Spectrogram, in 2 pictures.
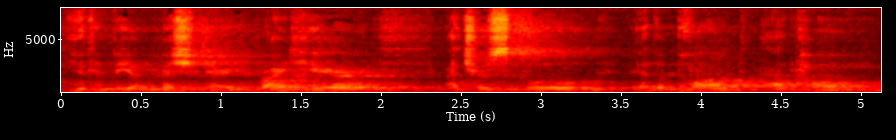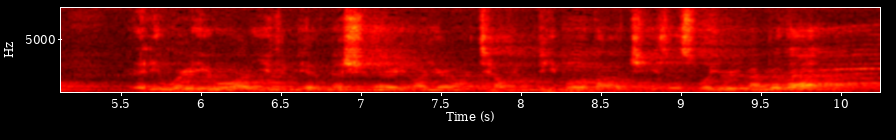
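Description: A man's voice: a little high, fairly even intonation, fairly quick, dark tone, slight background noise. A man giving a children's story in church, asking the kids questions as he talks. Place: large church sanctuary. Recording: echoey church hall from far off.

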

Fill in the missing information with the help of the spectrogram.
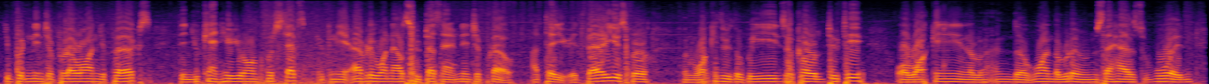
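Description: A man giving casual gameplay commentary, rambling and slipping in and out of a put-on odd accent. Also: fairly low pitch. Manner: rambling, with many fillers and restarts. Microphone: sensitive desk mic. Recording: game gunfire and artillery noise behind.

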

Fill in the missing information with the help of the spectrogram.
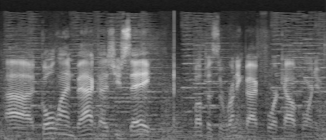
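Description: A man's voice: fairly low pitch, brisk, loud music behind the voice. A young American man giving live football analysis as a color commentator.

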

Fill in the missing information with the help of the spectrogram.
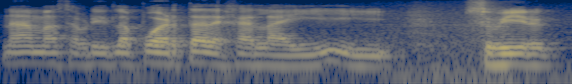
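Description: Man telling a comic story, quick and bright. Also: medium pitch, fairly even intonation. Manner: rapid, self-correcting, exaggerated storytelling. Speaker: vlogger.

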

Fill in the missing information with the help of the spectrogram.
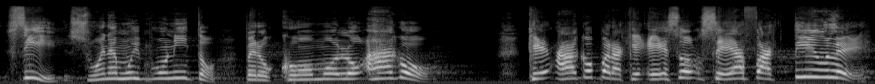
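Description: A man's voice: very high voice, sharp tone. A man preaching a sermon as pastor, calling on the congregation to repeat lines after him. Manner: preaching with call-and-response to the congregation. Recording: long hall reverb.

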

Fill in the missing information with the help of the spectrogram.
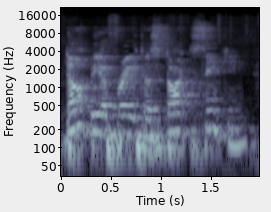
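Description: Preaching and leading prayer in a church sanctuary, a young Southern US man sounds a little high and expressive at normal speed, using rhythmic call-and-response. A far camera films him at the pulpit stand mic, the echoey church heard from afar with organ music playing.

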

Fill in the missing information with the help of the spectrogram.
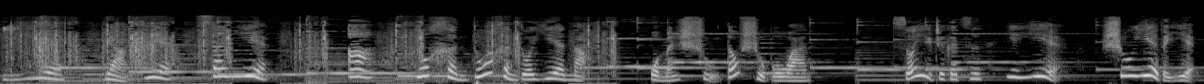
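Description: Female children's teacher, slow and very lively, singsong, reading-to-a-toddler delivery, music behind. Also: high-pitched. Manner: slow, repeats words for listeners to follow. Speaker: children's literacy teacher and narrator. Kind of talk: scripted lesson narration for small children.

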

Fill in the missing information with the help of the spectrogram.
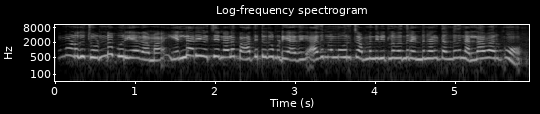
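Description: A woman's voice: very high voice, fairly even intonation, very fast, background noise. A woman as a scolding, scheming daughter. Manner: scolding, sharp and nagging. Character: scheming impatient grown daughter. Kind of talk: cartoon voice acting.

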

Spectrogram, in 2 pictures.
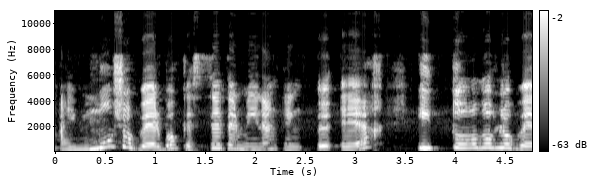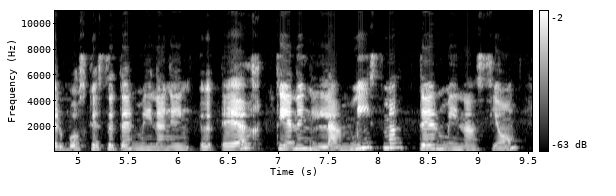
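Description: A woman teaching a French lesson online, speaking slowly and carefully as she models pronunciation for learners to repeat. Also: fairly high pitch, a bit bright, dull audio.

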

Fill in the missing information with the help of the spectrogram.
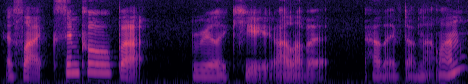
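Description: A woman with a slightly croaky voice from being sick gushes about her plush toy collection, chatting casually with soft giggles as she shows it off. Her voice sits on the low side, sing-song and unhurried. She narrates off-camera on a handheld phone in her bedroom, where the plush toys are on display.

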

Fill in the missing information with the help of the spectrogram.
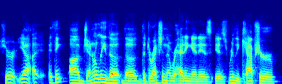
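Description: A man's voice: mid-range voice, a little fast, a little mellow, muffled recording. A man in his thirties, a startup cofounder, talking in a video call interview from a small office over a headset, with many restarts and fillers.

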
